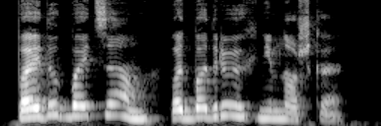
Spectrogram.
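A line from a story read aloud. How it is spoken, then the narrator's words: Plain. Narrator (Russian): сказал Лагунов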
